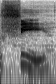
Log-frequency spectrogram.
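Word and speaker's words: phi: Is it Is it fi or fe? How do you pronounce that one? Fi like eyeball fi.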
